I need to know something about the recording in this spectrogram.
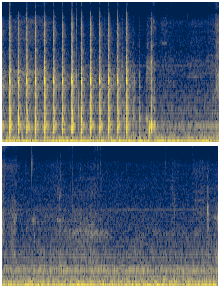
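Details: Nissan Frontier making noise when the key is turned, traced to an HVAC air door: sharp even clicks about four per second for two seconds, still occurring after a temporary fix; blend door actuator clicking, motor replacement considered the proper repair.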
